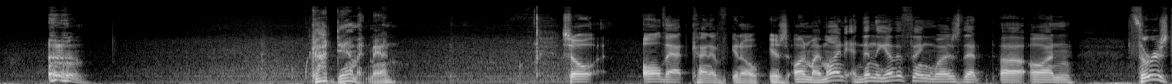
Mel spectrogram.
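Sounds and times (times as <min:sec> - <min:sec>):
gravelly throat clearing: 0:00.5 - 0:01.0
speech: 0:03.4 - 0:04.0, 0:05.7 - 0:11.7.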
